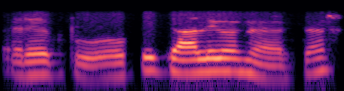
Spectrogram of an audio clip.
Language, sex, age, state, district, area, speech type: Telugu, male, 30-45, Telangana, Mancherial, rural, conversation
